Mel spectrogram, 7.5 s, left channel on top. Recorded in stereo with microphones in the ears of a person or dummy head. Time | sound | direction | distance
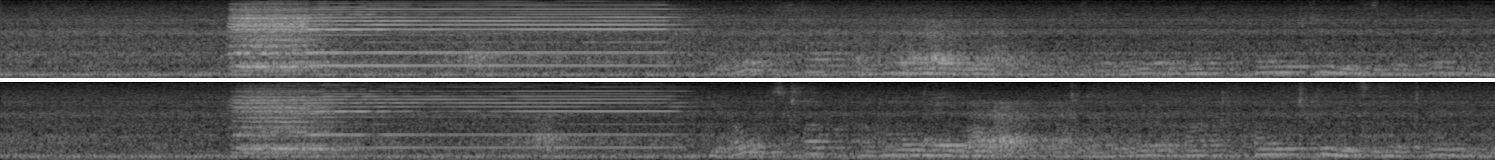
1.1 | a violin | 65° left (ahead or behind) | 3 m
3.5 | a woman speaking | 35° right (ahead or behind) | 6 m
